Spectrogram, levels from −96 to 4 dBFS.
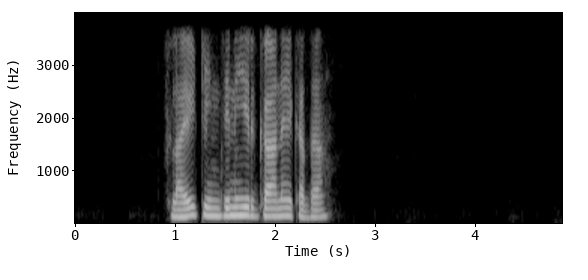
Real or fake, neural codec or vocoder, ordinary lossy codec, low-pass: fake; codec, 24 kHz, 6 kbps, HILCodec; none; 3.6 kHz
